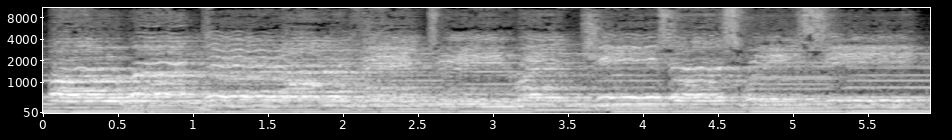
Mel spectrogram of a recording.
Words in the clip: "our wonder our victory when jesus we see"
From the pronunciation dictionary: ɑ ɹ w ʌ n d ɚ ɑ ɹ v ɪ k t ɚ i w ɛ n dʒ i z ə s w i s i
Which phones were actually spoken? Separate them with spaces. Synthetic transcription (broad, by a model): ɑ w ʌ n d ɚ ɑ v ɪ t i w ɛ n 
